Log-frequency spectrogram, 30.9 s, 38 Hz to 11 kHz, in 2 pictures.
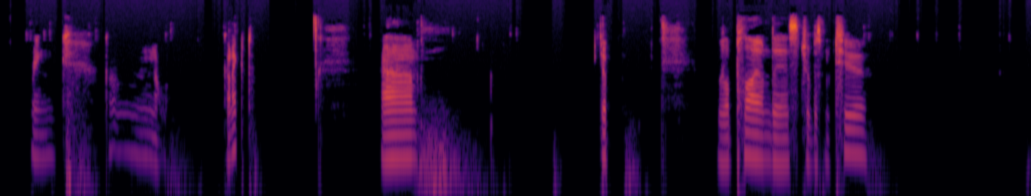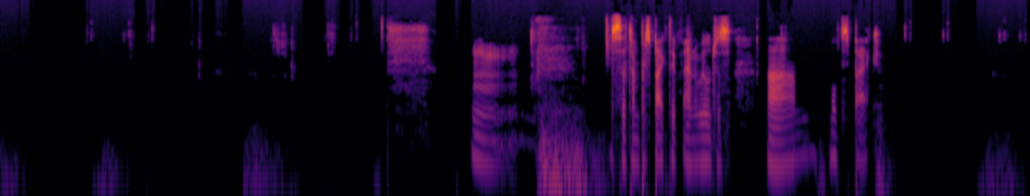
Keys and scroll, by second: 23.0 z.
